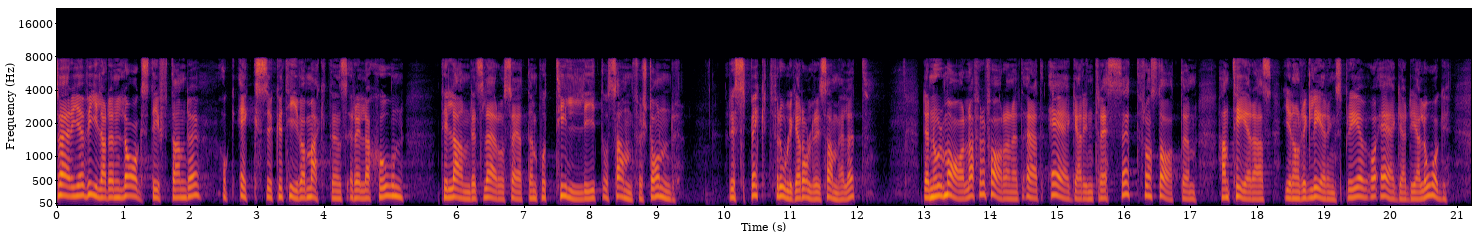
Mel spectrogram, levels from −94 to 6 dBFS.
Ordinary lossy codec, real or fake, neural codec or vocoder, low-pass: none; real; none; none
